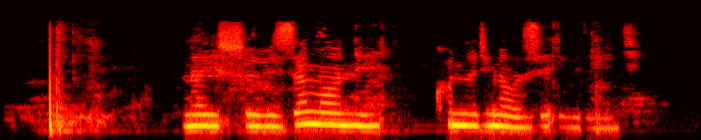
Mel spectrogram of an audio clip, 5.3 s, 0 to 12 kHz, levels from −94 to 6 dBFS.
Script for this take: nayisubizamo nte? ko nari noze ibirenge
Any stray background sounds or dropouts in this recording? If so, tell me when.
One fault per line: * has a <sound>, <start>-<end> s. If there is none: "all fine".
all fine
